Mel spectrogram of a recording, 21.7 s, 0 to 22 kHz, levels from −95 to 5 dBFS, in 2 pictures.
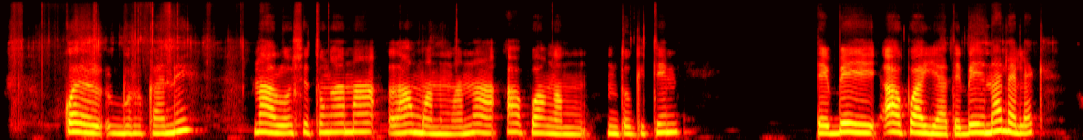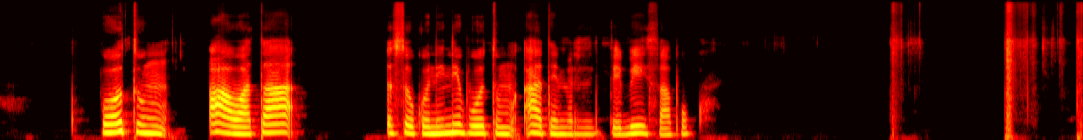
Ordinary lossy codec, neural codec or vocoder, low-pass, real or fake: none; codec, 44.1 kHz, 7.8 kbps, DAC; 19.8 kHz; fake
